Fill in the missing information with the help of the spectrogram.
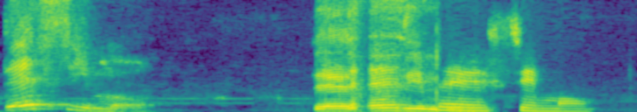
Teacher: séptimo and décimo, the stress is on the first syllable. That's what the accent mark has involves.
